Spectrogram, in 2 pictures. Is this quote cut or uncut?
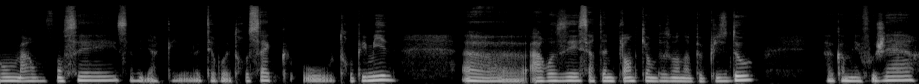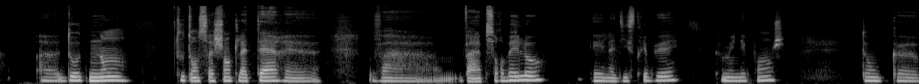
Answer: uncut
